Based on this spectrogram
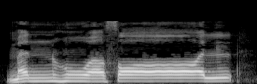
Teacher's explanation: صالي نرى أن ليس في آخرها ياء، وأصلها صالي بوزن فاعل، فكتبت من غير ياء على نية الوصل، فإذا وقف حفص عليها مضطرا أو مختبرا قال من هو صال من غير ياء في آخرها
